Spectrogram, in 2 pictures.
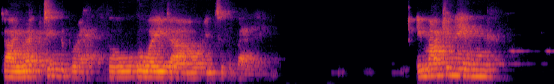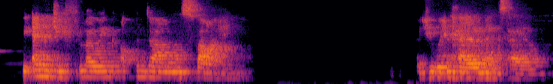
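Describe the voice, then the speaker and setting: A woman instructor guiding restorative yoga and meditation in a calm, soothing, unhurried manner with long pauses. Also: sits low. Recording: very echoey, reverberant room.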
